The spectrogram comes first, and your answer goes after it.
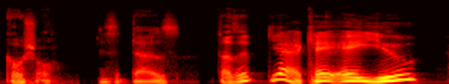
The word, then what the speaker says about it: Kaushal: Kaushal. I'm fucking stupid. That's how they say it. It's not hard. Kaushal.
